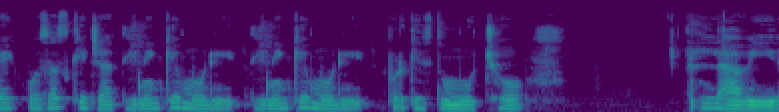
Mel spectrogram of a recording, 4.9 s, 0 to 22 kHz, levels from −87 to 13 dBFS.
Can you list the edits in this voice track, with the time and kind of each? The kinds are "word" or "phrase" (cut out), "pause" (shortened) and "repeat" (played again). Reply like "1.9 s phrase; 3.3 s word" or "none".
1.5 s repeat; 2.7 s word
